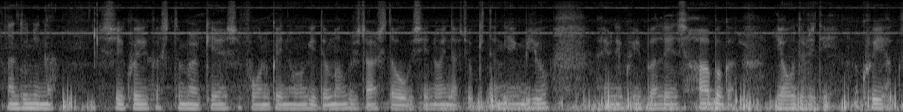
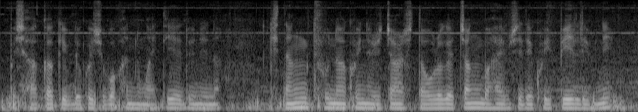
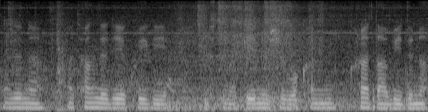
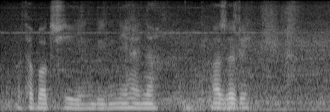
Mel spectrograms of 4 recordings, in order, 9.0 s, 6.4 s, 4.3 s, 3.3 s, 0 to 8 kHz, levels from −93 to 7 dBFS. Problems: constant background noise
